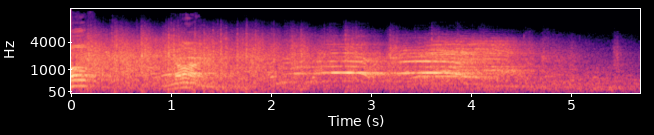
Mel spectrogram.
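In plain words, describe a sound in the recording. A crowd cheers and shouts in a large indoor arena.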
